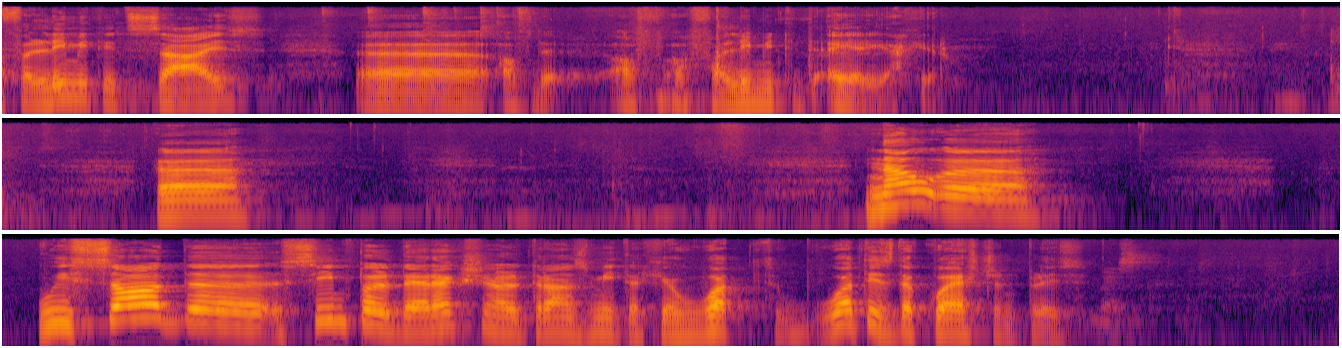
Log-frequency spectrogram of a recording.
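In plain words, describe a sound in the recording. An elderly man lectures calmly through a microphone, in short bursts with pauses.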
